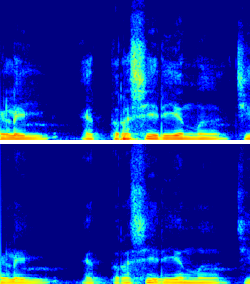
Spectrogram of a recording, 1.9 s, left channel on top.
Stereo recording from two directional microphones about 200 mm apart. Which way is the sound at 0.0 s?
25° left (ahead or behind).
